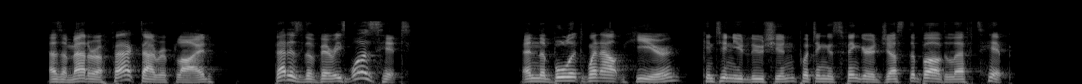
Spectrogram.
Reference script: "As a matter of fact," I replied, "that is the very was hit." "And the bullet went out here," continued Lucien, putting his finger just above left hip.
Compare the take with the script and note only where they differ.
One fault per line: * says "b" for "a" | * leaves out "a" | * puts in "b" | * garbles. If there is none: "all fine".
all fine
